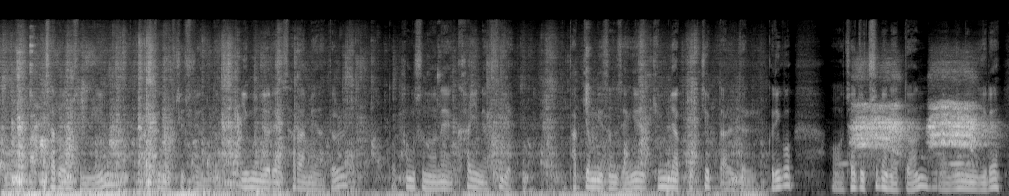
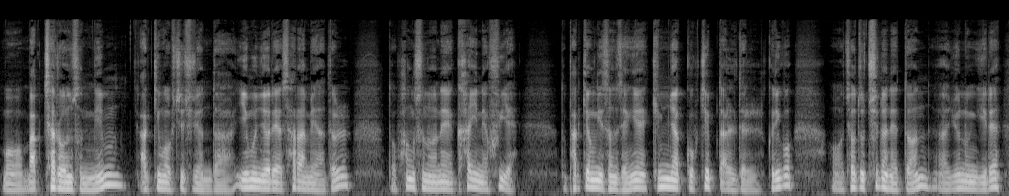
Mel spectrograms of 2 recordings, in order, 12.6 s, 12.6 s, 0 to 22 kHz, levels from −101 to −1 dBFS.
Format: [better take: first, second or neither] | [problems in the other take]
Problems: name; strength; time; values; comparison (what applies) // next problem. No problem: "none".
second | animal sounds; very loud; throughout; 5 dB above the speech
